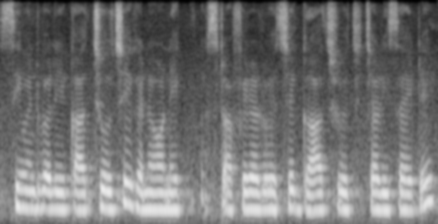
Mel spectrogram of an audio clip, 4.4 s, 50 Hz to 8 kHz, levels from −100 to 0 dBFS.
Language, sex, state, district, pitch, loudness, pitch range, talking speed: Bengali, female, West Bengal, Kolkata, 180 Hz, -14 LUFS, 175-190 Hz, 190 wpm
